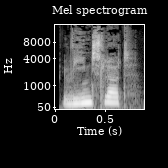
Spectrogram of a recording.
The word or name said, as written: vinslot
